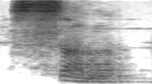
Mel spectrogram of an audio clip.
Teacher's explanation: ये दंत स कहलाता है। तो जीभ को दांत के पास लाना अनिवार्य है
